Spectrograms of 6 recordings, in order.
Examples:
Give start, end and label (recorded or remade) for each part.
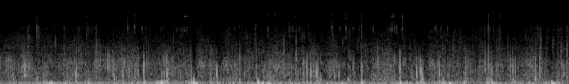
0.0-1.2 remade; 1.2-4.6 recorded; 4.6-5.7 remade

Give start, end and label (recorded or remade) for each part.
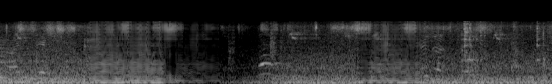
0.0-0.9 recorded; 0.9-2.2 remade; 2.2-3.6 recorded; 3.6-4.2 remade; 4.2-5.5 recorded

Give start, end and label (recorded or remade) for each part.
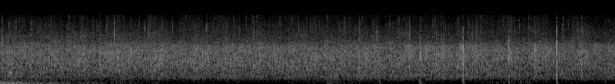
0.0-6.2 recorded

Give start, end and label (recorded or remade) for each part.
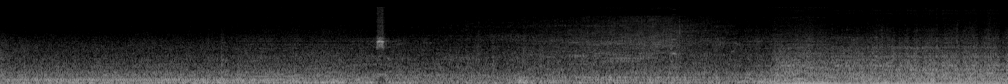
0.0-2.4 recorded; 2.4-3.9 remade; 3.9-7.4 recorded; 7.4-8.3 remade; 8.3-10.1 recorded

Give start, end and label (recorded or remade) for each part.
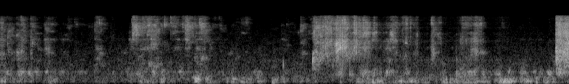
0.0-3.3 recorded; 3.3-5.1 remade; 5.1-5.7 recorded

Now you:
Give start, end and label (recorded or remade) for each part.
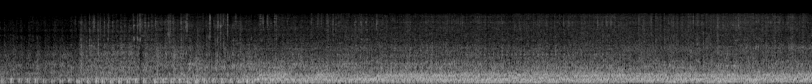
0.0-1.0 remade; 1.0-1.5 recorded; 1.5-2.5 remade; 2.5-6.2 recorded; 6.2-7.6 remade; 7.6-8.1 recorded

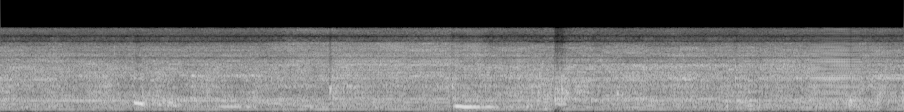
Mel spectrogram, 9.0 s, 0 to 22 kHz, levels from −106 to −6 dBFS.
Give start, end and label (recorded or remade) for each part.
0.0-8.1 remade; 8.1-8.6 recorded; 8.6-9.0 remade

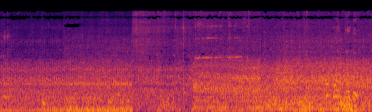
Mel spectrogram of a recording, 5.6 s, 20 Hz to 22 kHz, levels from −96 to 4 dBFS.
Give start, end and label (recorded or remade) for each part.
0.0-1.2 recorded; 1.2-2.2 remade; 2.2-5.6 recorded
